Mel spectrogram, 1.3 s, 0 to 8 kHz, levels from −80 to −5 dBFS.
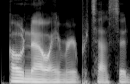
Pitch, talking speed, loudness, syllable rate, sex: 90 Hz, 185 wpm, -19 LUFS, 7.2 syllables/s, male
